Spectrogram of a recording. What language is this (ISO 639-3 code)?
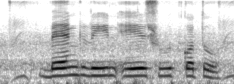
ben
